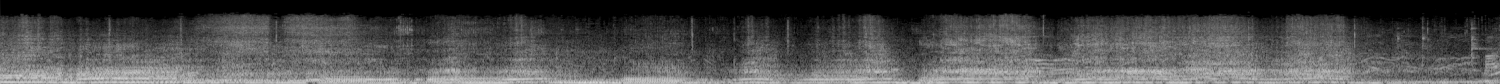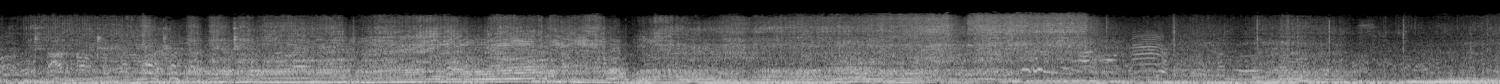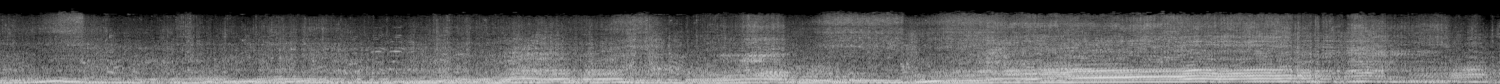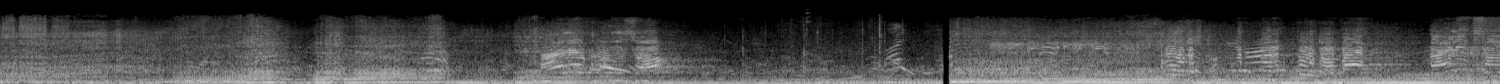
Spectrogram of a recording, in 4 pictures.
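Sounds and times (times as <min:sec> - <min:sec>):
race car engines revving: 0:00.0 - 1:00.0.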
